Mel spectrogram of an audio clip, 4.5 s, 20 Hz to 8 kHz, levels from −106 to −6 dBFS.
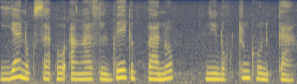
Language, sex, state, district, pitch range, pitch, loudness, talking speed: Garo, female, Meghalaya, North Garo Hills, 200-240 Hz, 210 Hz, -16 LUFS, 95 wpm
